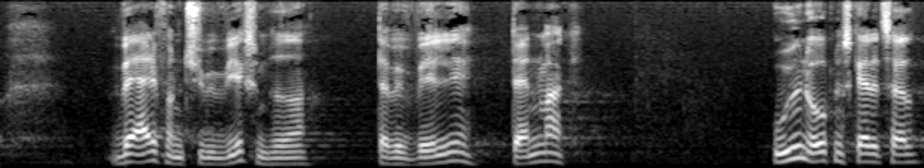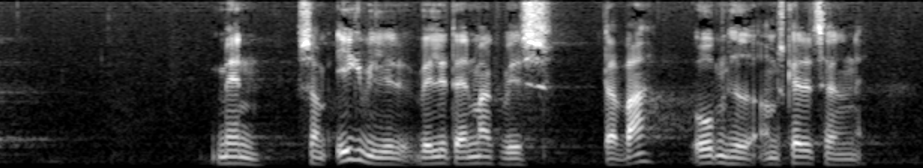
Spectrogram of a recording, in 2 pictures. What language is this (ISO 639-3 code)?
dan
